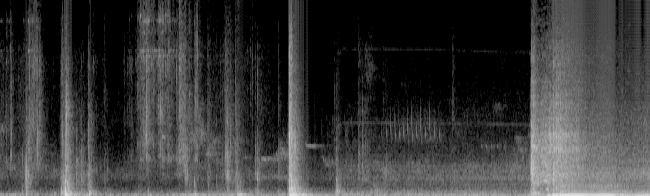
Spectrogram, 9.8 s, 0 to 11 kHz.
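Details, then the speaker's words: Mk4 VW Bora Wagon, 1.6 16-valve engine, stock exhaust and muffler, warm start after an hour's drive: clicks and key, quick crank, clean catch and steady, even idle rumble, nothing odd; normal start and idle. "So there's your startup and some revs, both of these stock exhausts. Pretty uneventful."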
